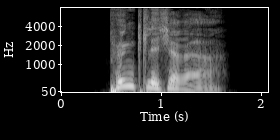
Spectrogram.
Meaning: inflection of pünktlich: 1. strong/mixed nominative masculine singular comparative degree 2. strong genitive/dative feminine singular comparative degree 3. strong genitive plural comparative degree
- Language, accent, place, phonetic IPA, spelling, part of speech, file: German, Germany, Berlin, [ˈpʏŋktlɪçəʁɐ], pünktlicherer, adjective, De-pünktlicherer.ogg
